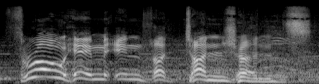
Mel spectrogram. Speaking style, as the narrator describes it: the emperor bellowed

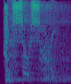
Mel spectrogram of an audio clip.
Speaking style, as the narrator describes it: she whispered

